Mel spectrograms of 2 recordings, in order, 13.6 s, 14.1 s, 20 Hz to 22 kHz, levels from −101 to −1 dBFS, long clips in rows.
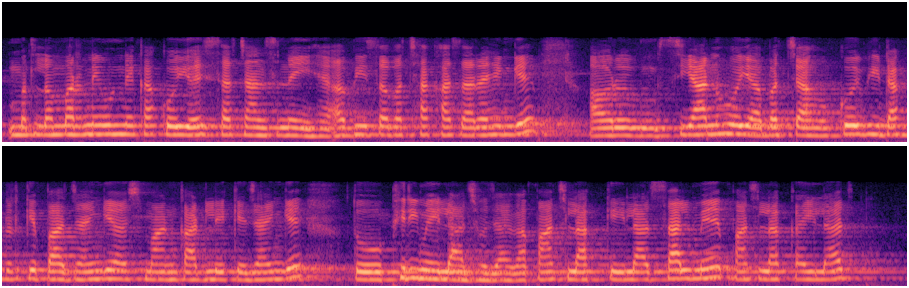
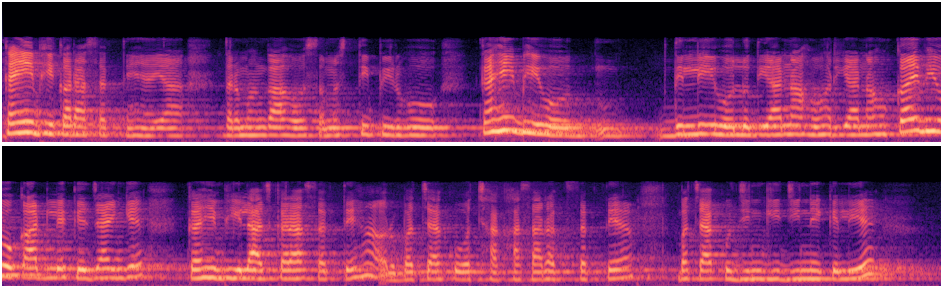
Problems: constant background noise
